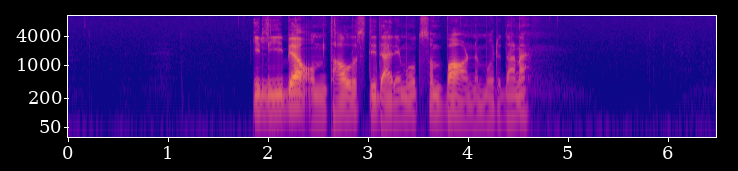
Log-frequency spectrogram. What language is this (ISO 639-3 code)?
nor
